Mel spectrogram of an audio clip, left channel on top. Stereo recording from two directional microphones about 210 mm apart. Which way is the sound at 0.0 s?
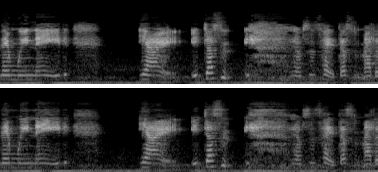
30° left (ahead or behind).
